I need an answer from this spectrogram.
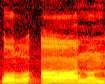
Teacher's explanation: را ساکن سے پہلے قاف کے اوپر پیش ہے، اس لیے را کو منہ بھر کر پڑھیں گے، پر ہوگی یعنی منہ بھر کر پڑھیں گے۔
